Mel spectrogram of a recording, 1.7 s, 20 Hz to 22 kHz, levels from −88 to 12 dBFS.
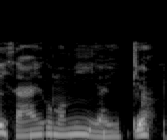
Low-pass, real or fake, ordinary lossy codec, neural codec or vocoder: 7.2 kHz; real; none; none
